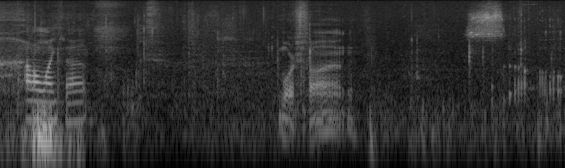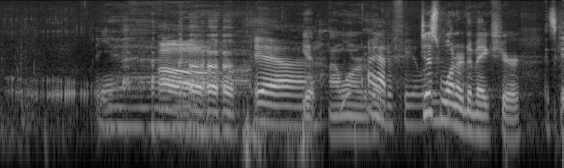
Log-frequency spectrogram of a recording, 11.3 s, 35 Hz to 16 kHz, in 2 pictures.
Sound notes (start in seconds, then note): 6.7 players laughing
